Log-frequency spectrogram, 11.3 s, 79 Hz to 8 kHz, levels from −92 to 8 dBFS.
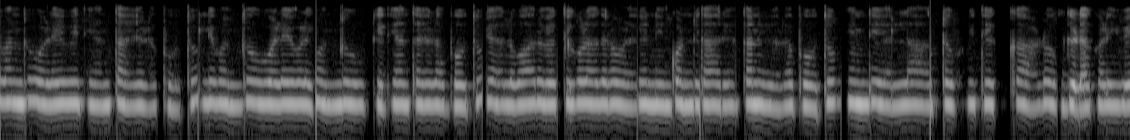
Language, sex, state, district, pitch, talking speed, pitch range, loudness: Kannada, female, Karnataka, Bellary, 255 Hz, 110 wpm, 250-265 Hz, -34 LUFS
